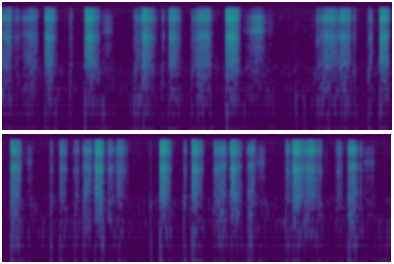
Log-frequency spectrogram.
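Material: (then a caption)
Paper. A wooden graphite pencil writes a line of Korean handwriting on a large white paper notebook page resting on a solid backing. Many short strokes scratch bright and hissy against the paper, separated by brief pauses.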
